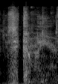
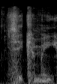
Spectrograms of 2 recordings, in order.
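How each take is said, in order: First: Whispered coax. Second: Said in the usual way. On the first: Real, not acted.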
